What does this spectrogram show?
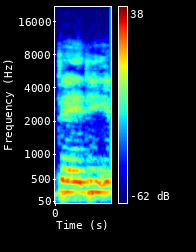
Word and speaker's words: Dedy: Kalau eh Dedy kan tulisannya D E di I ya. Cuman kan kalau secara pronunciation itu kayak daddy in English kan.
